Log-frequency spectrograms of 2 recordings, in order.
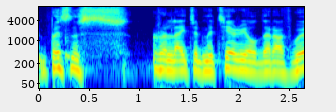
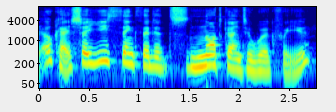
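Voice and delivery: gentle suggestion; 6 semitones higher than usual. Shown as a demonstration. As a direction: coax the client gently. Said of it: "and then you'd say".

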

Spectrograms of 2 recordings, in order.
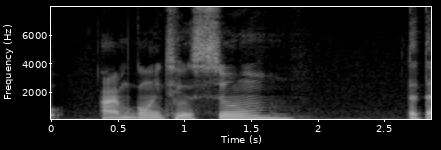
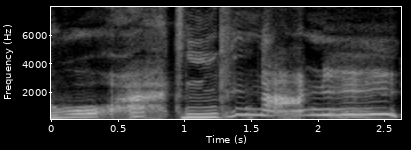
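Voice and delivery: shocked squeal; much slower than usual. Acted. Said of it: "And then it says".

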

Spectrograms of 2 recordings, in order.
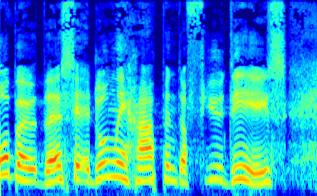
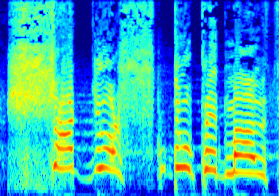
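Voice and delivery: loud, high bellow imitating the mentor; retold shout; 9 semitones higher, 4 dB louder, slower than usual. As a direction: shout it down the phone, drawing out each word. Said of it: "he shouted on the phone".

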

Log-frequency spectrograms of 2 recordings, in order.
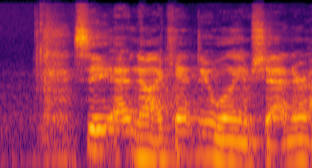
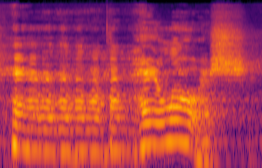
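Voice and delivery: higher cartoon dad voice; Peter Griffin impression; 5 semitones higher than usual. Podcast host doing Peter Griffin for his cohost, goofy and high. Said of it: "I can do Peter Griffin".

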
